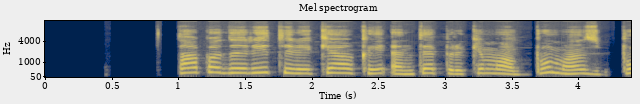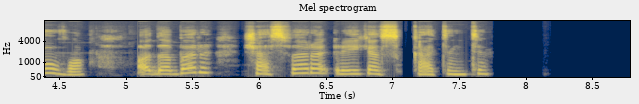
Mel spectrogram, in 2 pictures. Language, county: Lithuanian, Šiauliai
